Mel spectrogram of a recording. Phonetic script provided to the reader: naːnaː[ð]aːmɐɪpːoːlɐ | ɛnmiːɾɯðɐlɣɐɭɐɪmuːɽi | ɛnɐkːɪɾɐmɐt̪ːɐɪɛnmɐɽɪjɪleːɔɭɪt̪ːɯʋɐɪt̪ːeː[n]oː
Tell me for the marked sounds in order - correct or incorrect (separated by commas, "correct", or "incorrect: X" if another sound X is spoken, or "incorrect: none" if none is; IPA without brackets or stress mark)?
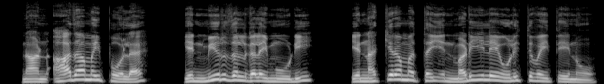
correct, correct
